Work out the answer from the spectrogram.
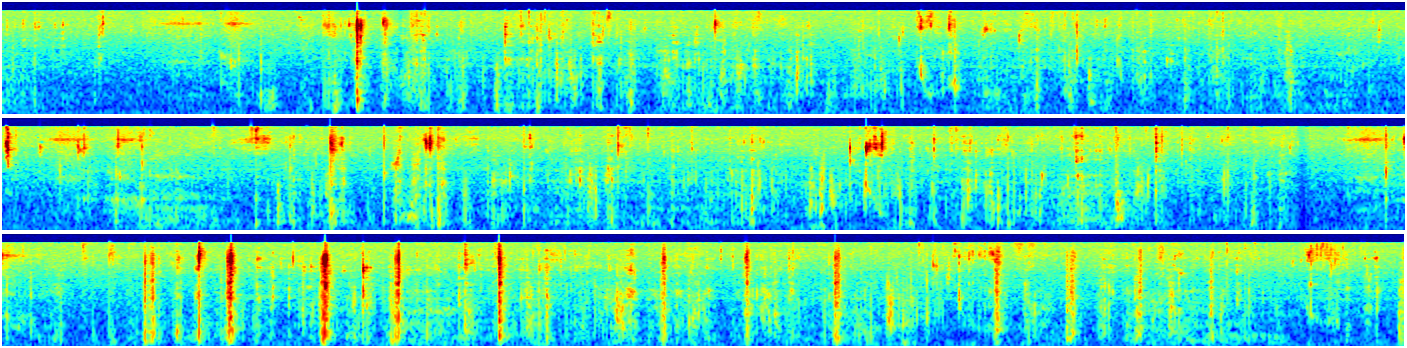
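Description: Close-miked chewing of curry rice with a fried egg: wet mouth clicks and some crunching, thickest about two-thirds of the way in.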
